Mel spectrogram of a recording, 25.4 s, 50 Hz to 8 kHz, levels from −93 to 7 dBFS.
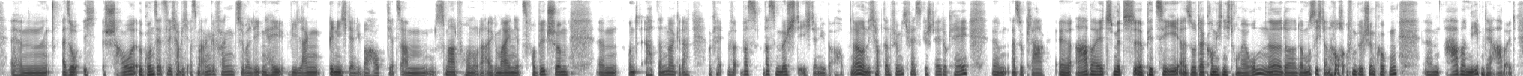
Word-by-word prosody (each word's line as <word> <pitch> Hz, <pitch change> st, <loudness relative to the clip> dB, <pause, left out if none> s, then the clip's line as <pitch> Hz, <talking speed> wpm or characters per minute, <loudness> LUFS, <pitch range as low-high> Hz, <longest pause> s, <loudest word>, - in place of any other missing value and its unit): Ähm, 90 Hz, +1 st, 0 dB, 0.2 s
also, 105 Hz, 0 st, +2 dB
ich -, -, -5 dB
schaue 110 Hz, +7 st, 0 dB
grundsätzlich 120 Hz, +2 st, +1 dB
habe 110 Hz, -2 st, -1 dB
ich 105 Hz, -, -8 dB
erst 100 Hz, -, -7 dB
mal -, -, -3 dB
angefangen 115 Hz, -1 st, -3 dB
zu 105 Hz, -, -5 dB
überlegen: 100 Hz, +4 st, -3 dB
„Hey, 100 Hz, +2 st, 0 dB
wie 100 Hz, -3 st, -3 dB
lang 100 Hz, +3 st, -1 dB
bin 110 Hz, -2 st, +5 dB
ich 100 Hz, 0 st, +3 dB
denn 85 Hz, -3 st, -5 dB
überhaupt 85 Hz, +1 st, -7 dB
jetzt -, -, -6 dB
am 85 Hz, 0 st, -2 dB
Smartphone 100 Hz, -2 st, -1 dB
oder -, -, -4 dB
allgemein 95 Hz, +1 st, +1 dB
jetzt 90 Hz, -, -2 dB
vor -, -, -3 dB
Bildschirmen?“ 110 Hz, -2 st, +2 dB, 0.5 s
Ähm, 95 Hz, -1 st, -1 dB
und 105 Hz, 0 st, 0 dB
hab 100 Hz, -1 st, -4 dB
dann 105 Hz, +2 st, 0 dB
mal 120 Hz, -1 st, 0 dB
gedacht: 105 Hz, +2 st, -6 dB, 0.3 s
„Okay, -, -, -7 dB
w 100 Hz, -2 st, -5 dB
was 120 Hz, -1 st, -3 dB
was 125 Hz, -1 st, -2 dB
möchte 110 Hz, 0 st, +1 dB
ich -, -, -7 dB
denn -, -, -4 dB
überhaupt“, 80 Hz, -, -10 dB
ne? 140 Hz, -, +5 dB
Und 115 Hz, -6 st, +5 dB
ich 100 Hz, +4 st, -4 dB
habe 120 Hz, -, -1 dB
dann 115 Hz, -1 st, 0 dB
für 115 Hz, +3 st, -2 dB
mich 130 Hz, +4 st, -2 dB
festgestellt: 115 Hz, -2 st, -5 dB
„Okay, 115 Hz, +7 st, 0 dB, 0.4 s
ähm, 100 Hz, -3 st, 0 dB
also 100 Hz, 0 st, 0 dB
klar, 80 Hz, -5 st, -5 dB, 0.2 s
äh, 95 Hz, -1 st, +4 dB
Arbeit 115 Hz, +4 st, +3 dB
mit, 110 Hz, -2 st, +3 dB
äh, 100 Hz, +1 st, +7 dB
PC, 115 Hz, +2 st, +3 dB
also, 95 Hz, +1 st, +2 dB
da 100 Hz, 0 st, +3 dB
komme 110 Hz, +1 st, +4 dB
ich 105 Hz, -, -2 dB
nicht 105 Hz, -1 st, +2 dB
drum 90 Hz, -2 st, 0 dB
herum, 100 Hz, -, +2 dB
ne, 110 Hz, 0 st, +4 dB
da 90 Hz, -2 st, +1 dB
da 95 Hz, +1 st, +1 dB
muss 105 Hz, +7 st, +2 dB
ich -, -, +1 dB
dann -, -, -1 dB
auch -, -, +1 dB
auf -, -, -8 dB
'n 125 Hz, -, +5 dB
Bildschirm 110 Hz, -3 st, +1 dB
gucken.“ 125 Hz, +5 st, +2 dB, 0.5 s
Ähm, 105 Hz, -1 st, -1 dB
aber 120 Hz, 0 st, +1 dB
neben 115 Hz, +5 st, +3 dB
der 90 Hz, -7 st, -4 dB
Arbeit -, -, -6 dB
105 Hz, 190 wpm, -23 LUFS, 95-115 Hz, 0.5 s, äh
